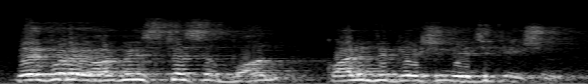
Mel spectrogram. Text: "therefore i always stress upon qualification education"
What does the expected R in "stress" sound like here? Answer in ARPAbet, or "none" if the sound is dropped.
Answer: none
